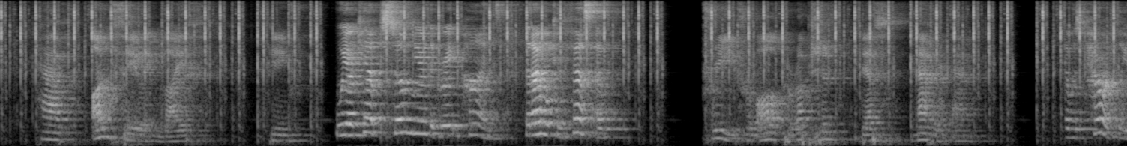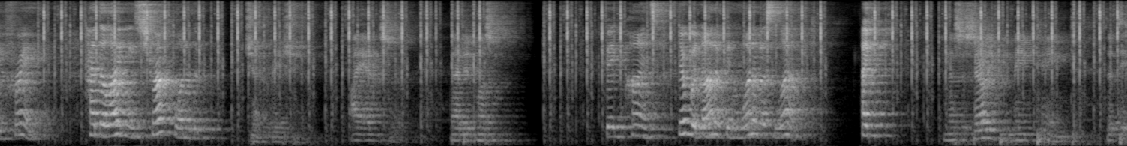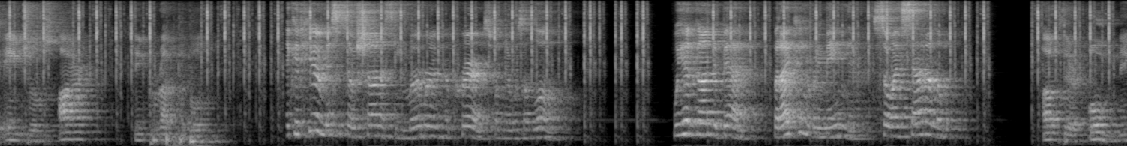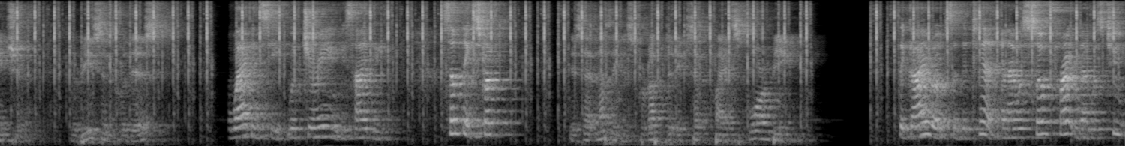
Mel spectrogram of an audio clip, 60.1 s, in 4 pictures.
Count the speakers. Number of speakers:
two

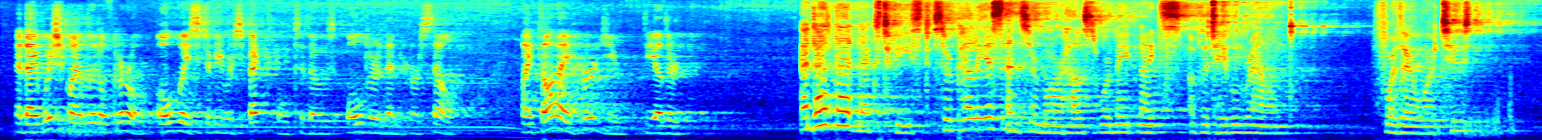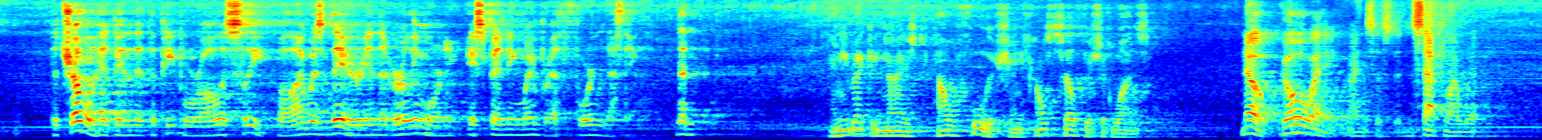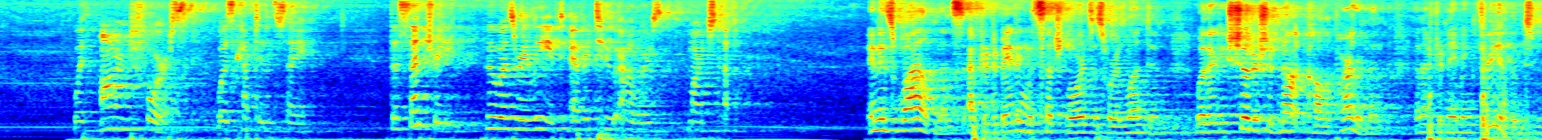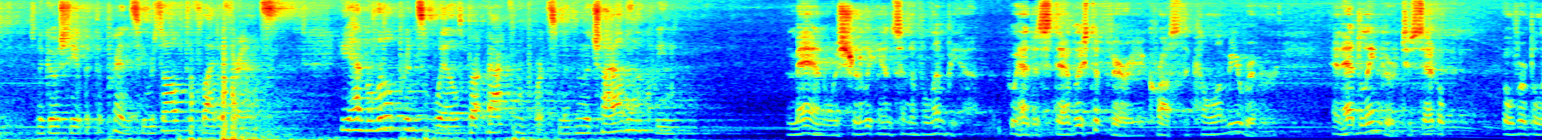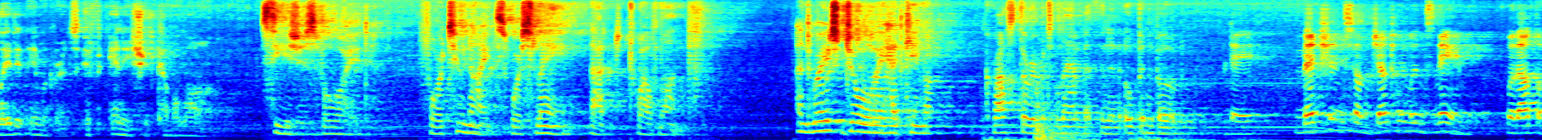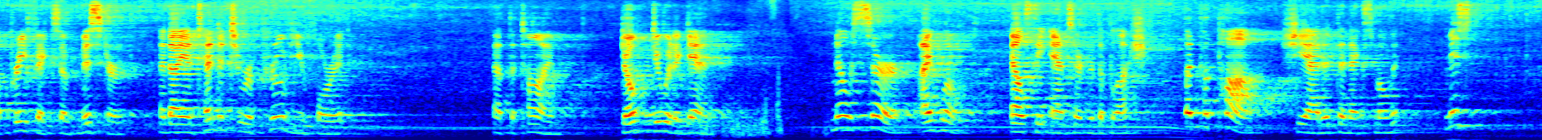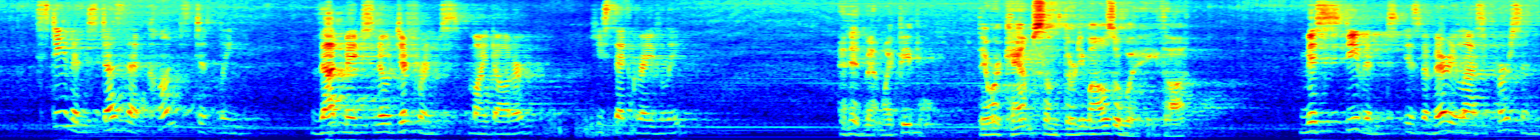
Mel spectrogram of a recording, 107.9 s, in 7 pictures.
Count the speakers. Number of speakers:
seven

